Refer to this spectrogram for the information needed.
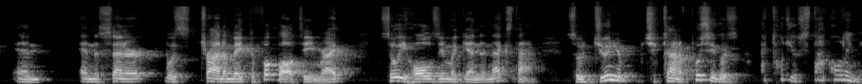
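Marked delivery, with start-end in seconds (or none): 7.7-8.7 very quiet, tiny little squeaky voice. Telling a football story, the speaker quotes Junior, imitating Junior's tiny squeaky voice. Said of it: "With that little tiny, you can hardly".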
